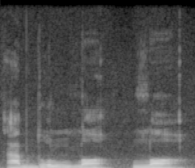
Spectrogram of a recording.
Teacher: مفخم اللام وفخمه الالف تبعا لتفخيم اللام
